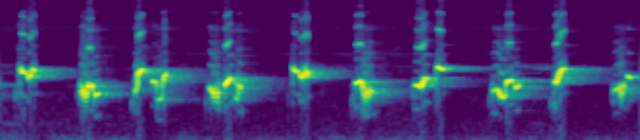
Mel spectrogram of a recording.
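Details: Rapid 'ropel' morning song of a yellow-vented bulbul (trucukan), used as a lure or training master: eleven loud, liquid, slurred notes in just over three seconds, each a quick bubbly whistle dropping in pitch.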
